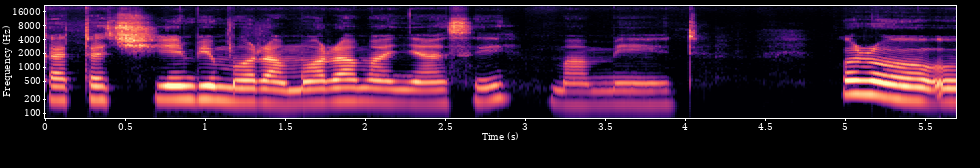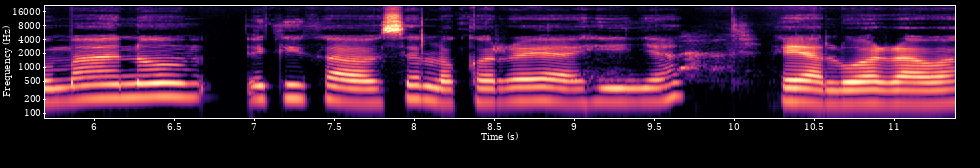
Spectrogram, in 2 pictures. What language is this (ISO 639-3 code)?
luo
